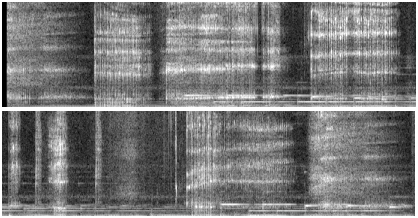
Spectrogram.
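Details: Snoring, presented as a symptom of sleep apnea.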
